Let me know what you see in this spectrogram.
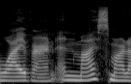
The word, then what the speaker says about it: wyvern: But it is wyvern because then I looked up the pronunciation, and it is, in fact, wyvern.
